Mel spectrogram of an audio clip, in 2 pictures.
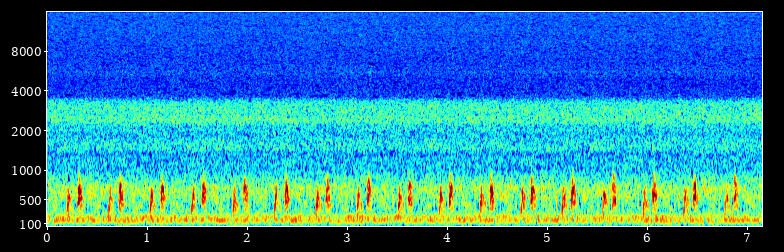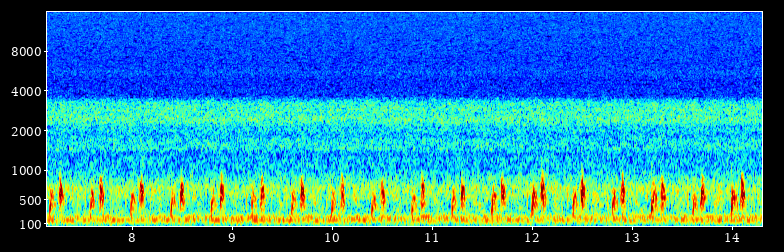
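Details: Fetal heartbeat on Doppler at 16 weeks 4 days of pregnancy: rapid, regular whooshing beats at about 145 per minute. A fetal kick is heard at the end of the recording.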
